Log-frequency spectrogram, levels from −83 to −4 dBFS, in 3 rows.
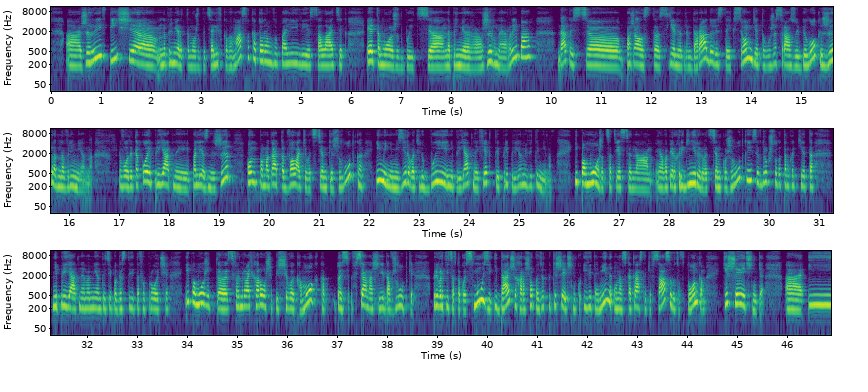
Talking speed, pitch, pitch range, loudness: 140 wpm, 200 Hz, 185-245 Hz, -18 LUFS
